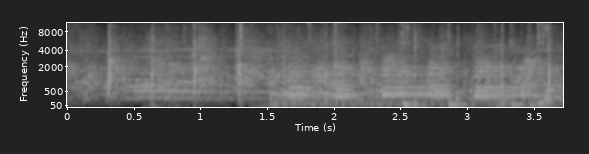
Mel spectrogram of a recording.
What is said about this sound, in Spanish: Chicos, chicas, gracias. Vamos a llamar a otros cuatro amigos y le vamos a dar este aplauso. Venga.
